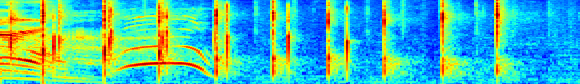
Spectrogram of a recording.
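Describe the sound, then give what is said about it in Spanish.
Scattered hand claps ring out sharply and unevenly, about a dozen over a few seconds, with a wavering vocal cry or whoop early on and a low murmur of voices underneath. “Los que aplaudieron fueron los huevones holgazanes de este país que no les gusta trabajar los lunes.”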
